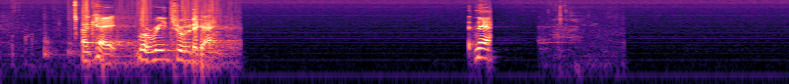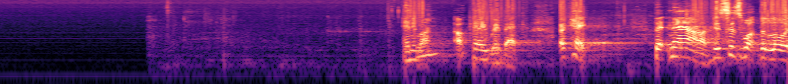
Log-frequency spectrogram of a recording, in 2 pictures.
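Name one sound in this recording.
A middle-aged woman speaks with feeling through a microphone.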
